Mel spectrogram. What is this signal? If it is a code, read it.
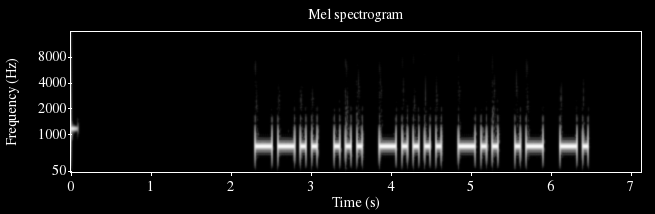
Morse code, heard as a keyed tone, about 17 wpm, 700 Hz. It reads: ZS6DAN
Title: DXCC-100 Call Signs - 6 Characters - Repeated 3x - 17wpm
